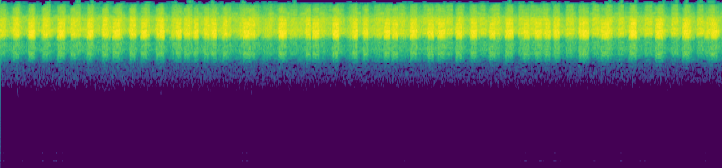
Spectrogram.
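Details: In a Greek pine forest in midsummer, cicadas produce an unbroken shrill rasping chorus that flutters with fast beats, roughly three pulses a second standing out over the steady hiss.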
